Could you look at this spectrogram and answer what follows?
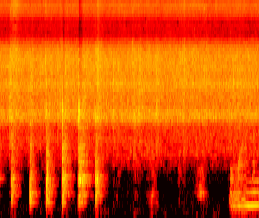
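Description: A spoon or spatula stirs ground beef and pork with frozen green peas in a sizzling pan, giving a run of close scraping strokes over a steady frying hiss.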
